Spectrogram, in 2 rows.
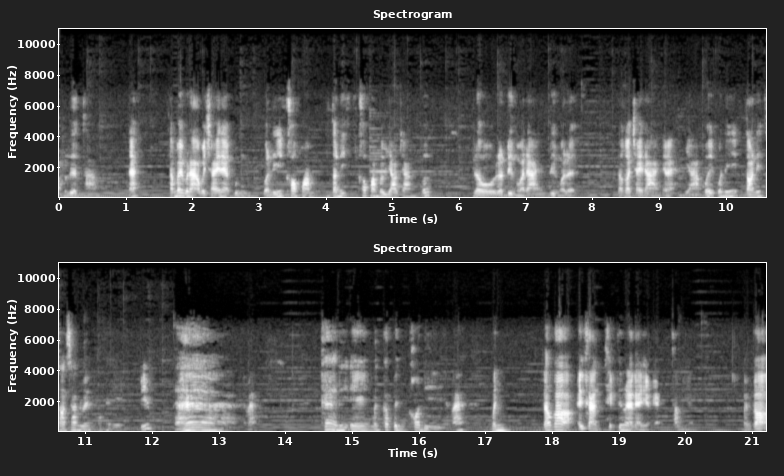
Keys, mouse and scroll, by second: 1.9-7.7 drag, 10.9-12.2 drag, 19.8 click, 21.0 click.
